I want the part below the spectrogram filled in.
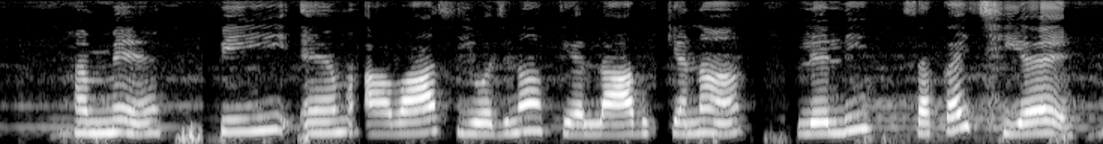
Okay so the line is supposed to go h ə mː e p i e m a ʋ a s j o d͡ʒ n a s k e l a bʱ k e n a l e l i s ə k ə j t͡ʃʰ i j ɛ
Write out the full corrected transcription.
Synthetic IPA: h ə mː e p i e m a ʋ a s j o d͡ʒ n a k e l a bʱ k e n a l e l i s ə k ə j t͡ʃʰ i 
